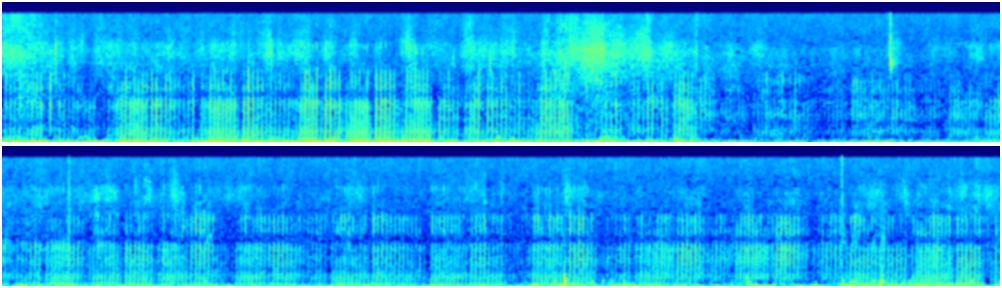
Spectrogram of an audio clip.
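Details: A kitten purrs softly and steadily, a quiet low throbbing rumble with rapid even pulses, plus a faint brief rustle partway through.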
